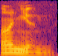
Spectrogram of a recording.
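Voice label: "onion", US English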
